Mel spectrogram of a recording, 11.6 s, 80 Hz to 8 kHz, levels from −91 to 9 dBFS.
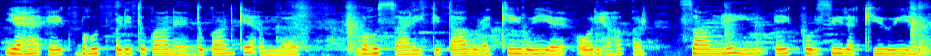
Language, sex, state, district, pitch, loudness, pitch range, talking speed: Hindi, female, Uttar Pradesh, Saharanpur, 220 Hz, -19 LUFS, 210-230 Hz, 130 wpm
